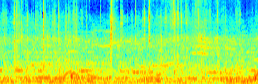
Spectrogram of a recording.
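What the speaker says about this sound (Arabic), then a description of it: "تراكي طيور حلوة ما شاء الله" Arafil and Shamli pigeons coo softly in a loft, with low throaty calls and wing flutters under someone speaking nearby.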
